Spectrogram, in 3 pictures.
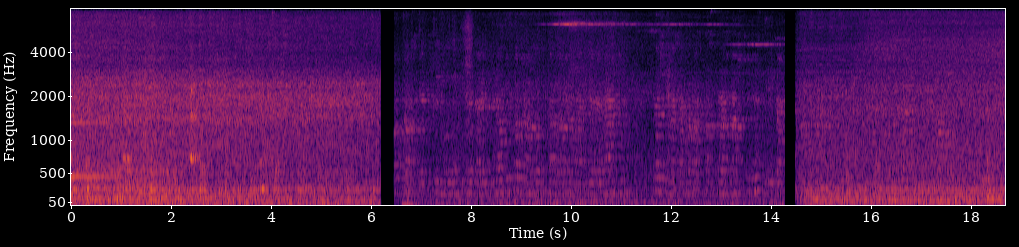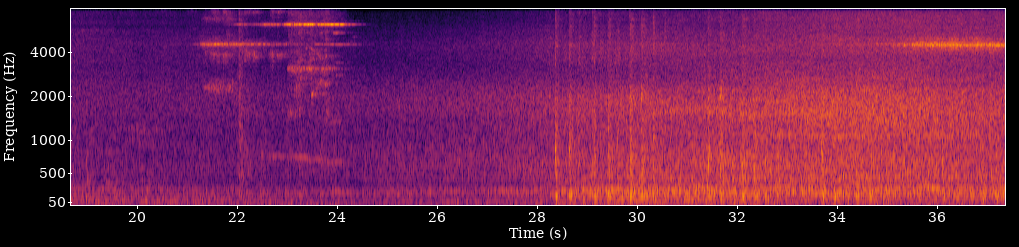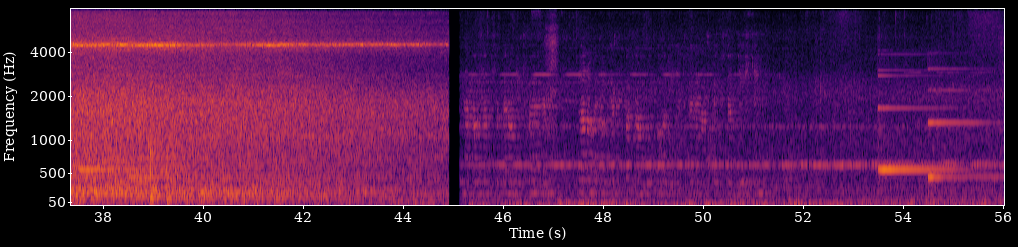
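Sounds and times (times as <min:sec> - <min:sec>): train wheels squealing: 0:09.3 - 0:14.3, 0:21.1 - 0:24.6, 0:34.9 - 0:45.0
train running noise: 0:27.2 - 0:53.5.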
